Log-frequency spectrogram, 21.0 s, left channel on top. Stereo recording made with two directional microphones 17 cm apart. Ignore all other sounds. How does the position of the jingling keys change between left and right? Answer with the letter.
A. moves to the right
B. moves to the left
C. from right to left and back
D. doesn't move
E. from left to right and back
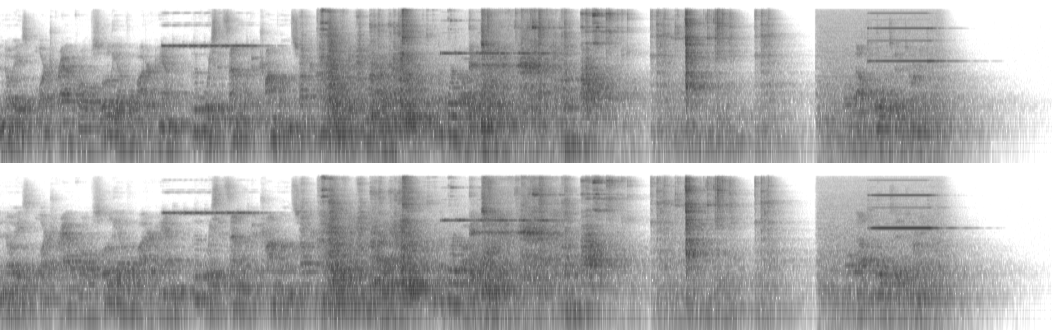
A.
